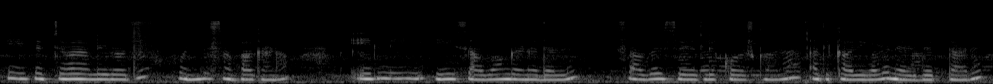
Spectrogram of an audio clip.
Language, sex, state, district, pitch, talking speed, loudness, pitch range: Kannada, male, Karnataka, Gulbarga, 240 Hz, 70 wpm, -32 LUFS, 225-255 Hz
